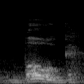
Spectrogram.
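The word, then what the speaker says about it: Boag: good read is by peter bogue i believe that's how you spell it or how you pronounce it b-o-a-g it's called redressing america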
